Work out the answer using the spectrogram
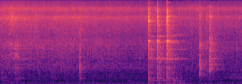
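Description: Chopped spring onions sizzling as they fry in an iron kadai, with a steady hiss, while being stirred; the stirring utensil knocks against the pan in a quick cluster of ringing metallic clanks about three seconds in and twice more a second later.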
